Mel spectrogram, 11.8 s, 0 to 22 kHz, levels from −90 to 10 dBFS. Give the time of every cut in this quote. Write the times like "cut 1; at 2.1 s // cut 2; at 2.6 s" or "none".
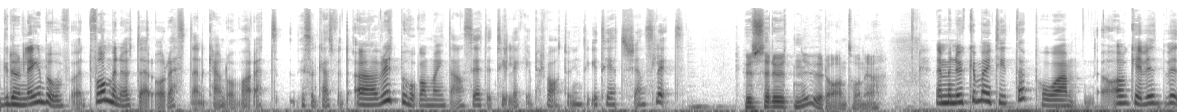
cut 1; at 7.4 s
